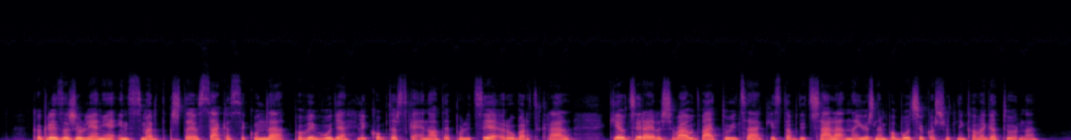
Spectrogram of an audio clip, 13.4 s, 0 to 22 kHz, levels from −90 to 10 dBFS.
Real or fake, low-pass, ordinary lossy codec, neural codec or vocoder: real; 19.8 kHz; none; none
